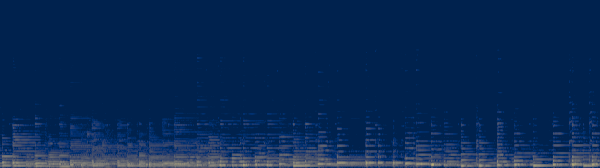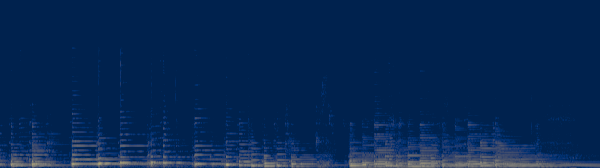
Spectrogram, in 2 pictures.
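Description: Five-string resonator banjo picked fingerstyle, a fast run of single notes in a melodic style, the kind of passage in D or A the player says gives him fits and whose articulation never sounds good to him. The playing breaks off briefly about fourteen seconds in, then a second phrase follows and rings out near the end.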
